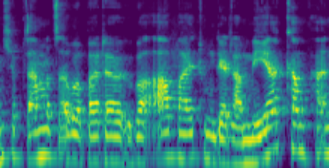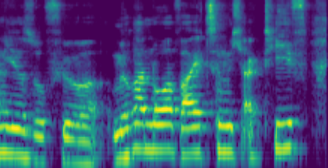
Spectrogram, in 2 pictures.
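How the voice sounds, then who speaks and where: A plain, everyday voice belongs to this man, pitched fairly high. His tempo is moderate, and his pitch varies in an ordinary way. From Ruhr area, Germany. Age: 40s. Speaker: role-playing game editor. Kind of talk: casual chat.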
